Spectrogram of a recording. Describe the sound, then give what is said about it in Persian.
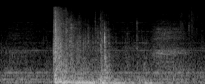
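A door shuts with one heavy, abrupt thud, followed by a short rattling decay that fades out. “درم ببند.”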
